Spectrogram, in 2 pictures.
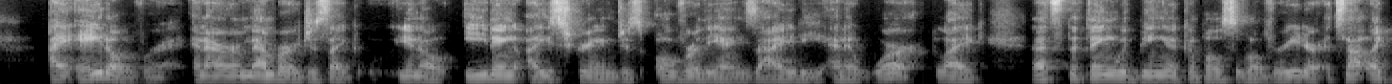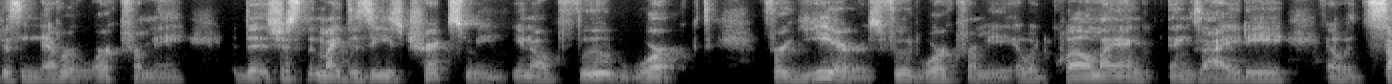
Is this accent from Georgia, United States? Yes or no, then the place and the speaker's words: no; Cold Spring Harbor, New York, United States; I grew up on Long Island in a town called Cold Spring Harbor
